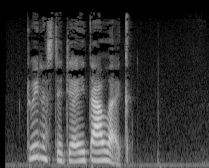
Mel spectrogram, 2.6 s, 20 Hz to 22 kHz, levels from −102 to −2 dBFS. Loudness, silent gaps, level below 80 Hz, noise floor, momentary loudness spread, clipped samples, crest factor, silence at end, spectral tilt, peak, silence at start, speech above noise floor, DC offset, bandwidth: -26 LUFS; none; -64 dBFS; -58 dBFS; 15 LU; under 0.1%; 20 dB; 1 s; -3.5 dB/octave; -8 dBFS; 0.35 s; 32 dB; under 0.1%; 16 kHz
